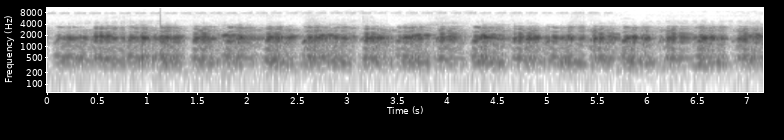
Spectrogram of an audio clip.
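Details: Rapid pulsed croaking from golden frogs, notes crowding together at well over two per second, loud and unbroken, with a thin high tone running behind.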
